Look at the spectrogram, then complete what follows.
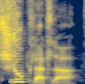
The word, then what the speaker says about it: Schuhplattler: the name here at German soup platter yeah that's very close yeah that's it that's right yes schuhplattler and a schuhplattler so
